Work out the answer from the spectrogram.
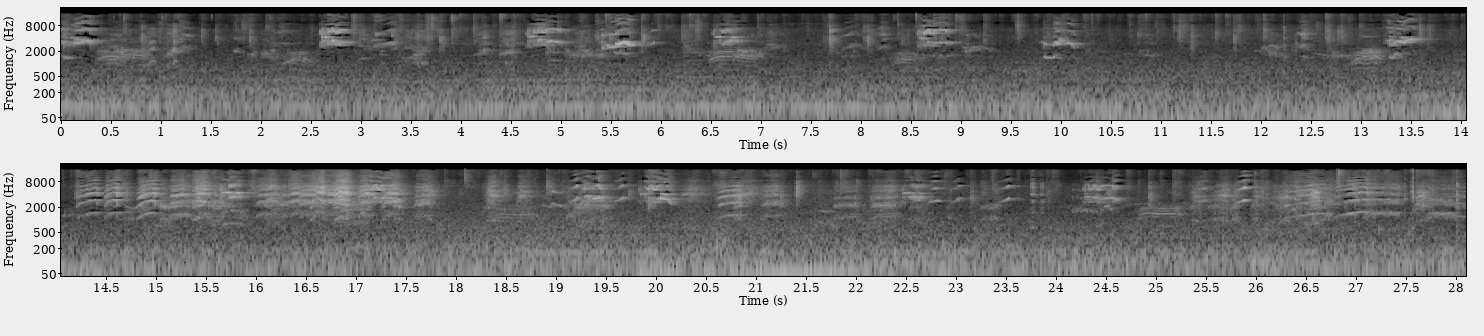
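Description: Birds calling: a run of short squawks and chirps a second or two apart, with a busy stretch of overlapping chattering calls about halfway through and more calling near the end.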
